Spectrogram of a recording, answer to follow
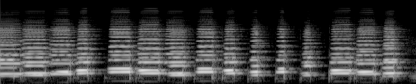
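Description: Leticce piano accordion playing a quick melodic phrase in parallel thirds, two notes sounding together, as a run of about ten short detached notes.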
